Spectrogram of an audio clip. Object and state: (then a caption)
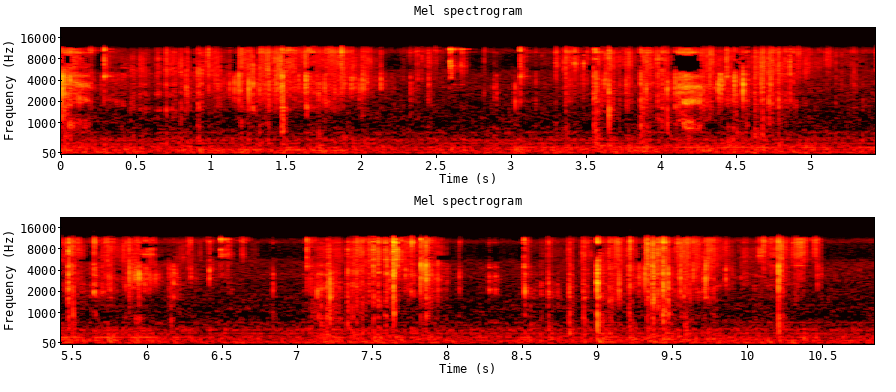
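Bar of soap being shaved with a blade. A utility knife blade shaves thin slices off the surface of a solid pale yellow bar of soap held in a hand with painted nails. The carving makes quiet, crisp scraping and crackling strokes with a bright, dry texture, repeating in quick uneven bursts over a low, steady background hum.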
